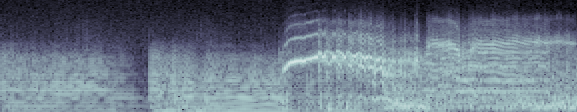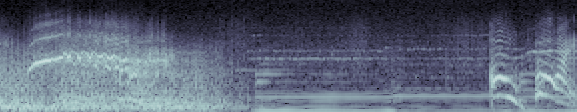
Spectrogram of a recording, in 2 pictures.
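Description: A cartoon horse whinnies in two loud, drawn-out neighs over a held musical chord, with hoof clip-clops mixed in and a brief squeaky sound effect near the end.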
